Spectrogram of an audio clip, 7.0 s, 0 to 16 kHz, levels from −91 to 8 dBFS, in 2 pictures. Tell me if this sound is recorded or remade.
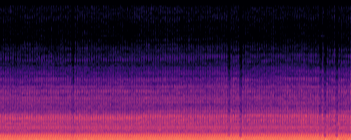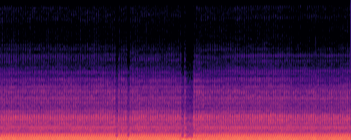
recorded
